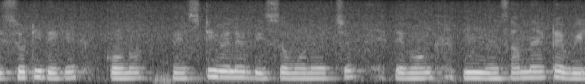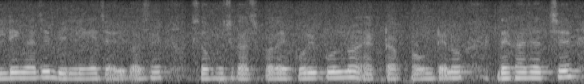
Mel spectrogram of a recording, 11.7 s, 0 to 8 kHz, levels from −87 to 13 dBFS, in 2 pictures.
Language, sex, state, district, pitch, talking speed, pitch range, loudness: Bengali, male, West Bengal, Kolkata, 150 Hz, 140 wpm, 145-160 Hz, -15 LUFS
